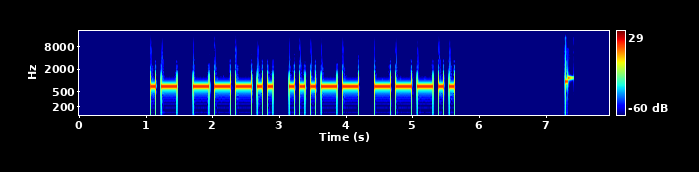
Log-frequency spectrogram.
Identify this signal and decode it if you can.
Morse code, heard as a keyed tone, about 15 wpm, 700 Hz. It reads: A838
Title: Common Cut Numbers - 4-Digit 15wpm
